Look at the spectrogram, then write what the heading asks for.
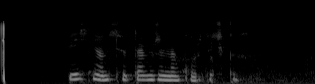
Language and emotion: Russian, neutral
